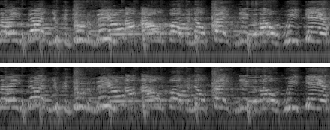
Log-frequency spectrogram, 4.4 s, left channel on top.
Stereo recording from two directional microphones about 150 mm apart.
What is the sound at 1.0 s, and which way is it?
Music, 70° right (ahead or behind).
